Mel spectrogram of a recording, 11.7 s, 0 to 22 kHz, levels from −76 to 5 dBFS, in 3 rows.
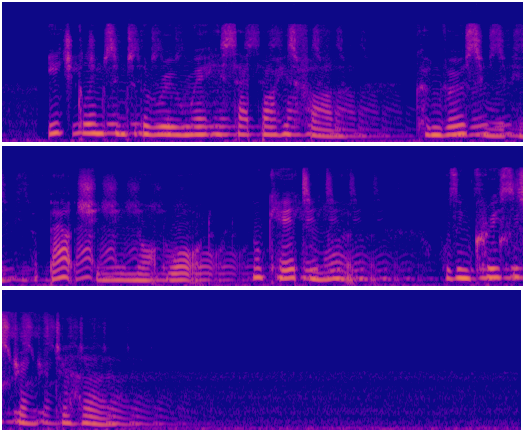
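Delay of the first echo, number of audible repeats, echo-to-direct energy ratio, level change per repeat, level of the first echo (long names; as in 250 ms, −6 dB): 176 ms, 4, −9.5 dB, −6.5 dB, −10.5 dB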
